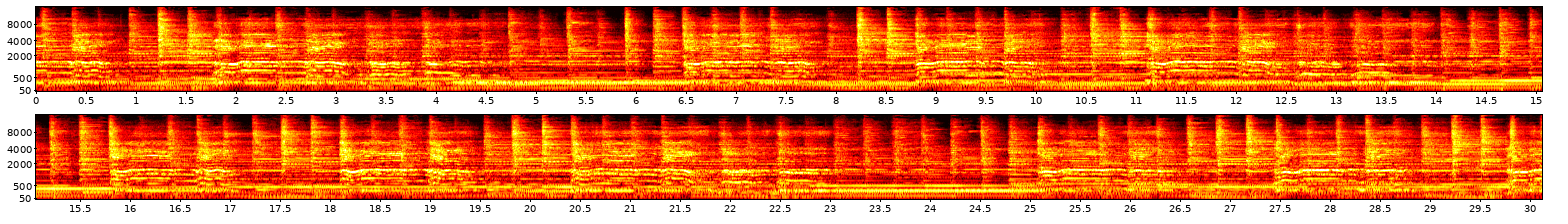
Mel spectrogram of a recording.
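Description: Live song: a man singing in short repeated phrases over a strummed acoustic guitar and sustained keyboard chords.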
